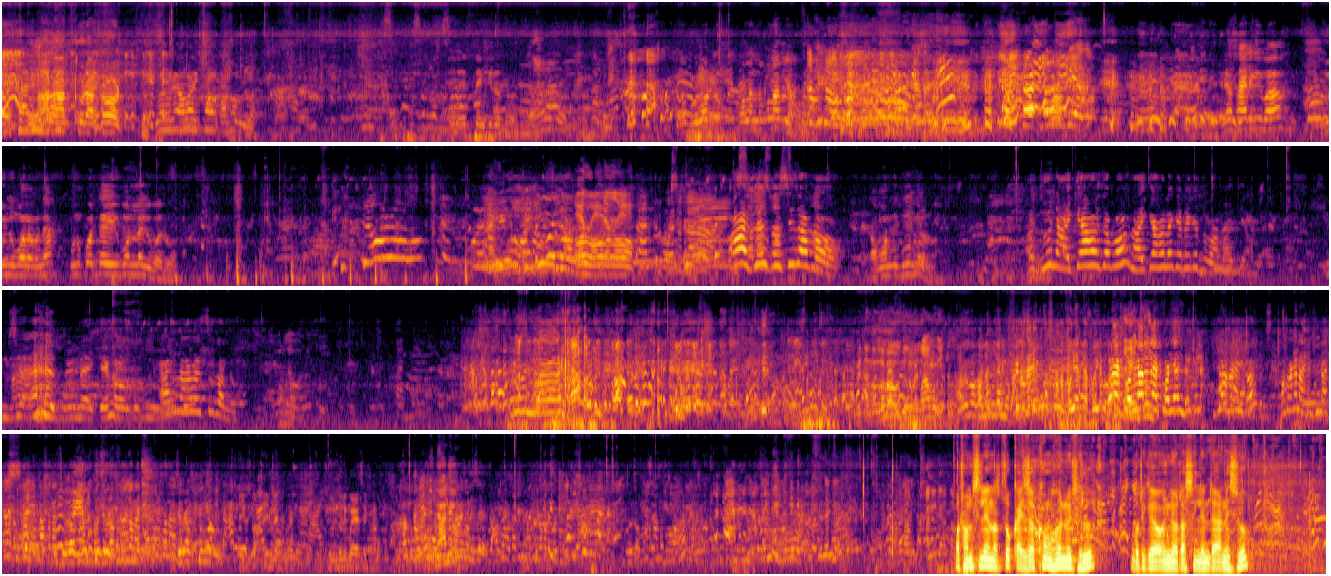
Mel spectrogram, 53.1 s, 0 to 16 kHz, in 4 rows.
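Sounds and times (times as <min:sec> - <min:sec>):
indistinct chatter: 0:00.0 - 0:14.0, 0:15.0 - 0:53.0
voices talking over each other: 0:00.0 - 0:15.6, 0:31.0 - 0:53.0.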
